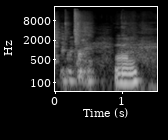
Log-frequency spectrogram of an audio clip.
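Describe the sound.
A rough, raspy cough bursts out close to the mic, followed after a short pause by a brief voiced, throaty sound, like a groan or clearing of the throat.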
